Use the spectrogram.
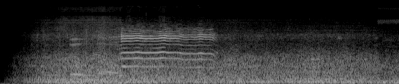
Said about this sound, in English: Those were goats. 58 of them spent a week at the cemetery to clean up invasive species, poison ivy, kudzu, English ivy that was killing some trees.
